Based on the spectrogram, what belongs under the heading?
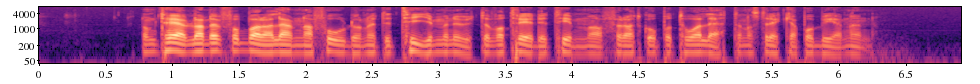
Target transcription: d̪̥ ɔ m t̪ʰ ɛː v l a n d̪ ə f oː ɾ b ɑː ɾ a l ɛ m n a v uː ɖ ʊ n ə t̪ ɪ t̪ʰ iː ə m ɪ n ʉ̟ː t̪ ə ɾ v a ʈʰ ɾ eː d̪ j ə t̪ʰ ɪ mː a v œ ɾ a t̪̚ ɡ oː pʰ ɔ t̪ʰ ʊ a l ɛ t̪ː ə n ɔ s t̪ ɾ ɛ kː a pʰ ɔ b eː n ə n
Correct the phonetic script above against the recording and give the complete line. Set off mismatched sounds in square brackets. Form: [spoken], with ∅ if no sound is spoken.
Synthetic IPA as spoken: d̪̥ ɔ m t̪ʰ ɛː v l a n d̪ ə f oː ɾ b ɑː ɾ a l ɛ m n a [f] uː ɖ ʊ n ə t̪ ɪ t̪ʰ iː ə m ɪ n ʉ̟ː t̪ ə ɾ v a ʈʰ ɾ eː d̪ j ə t̪ʰ ɪ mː a [f] œ ɾ a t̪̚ ɡ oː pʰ ɔ t̪ʰ ʊ a l ɛ t̪ː ə n ɔ s t̪ ɾ ɛ kː a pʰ ɔ b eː n ə n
